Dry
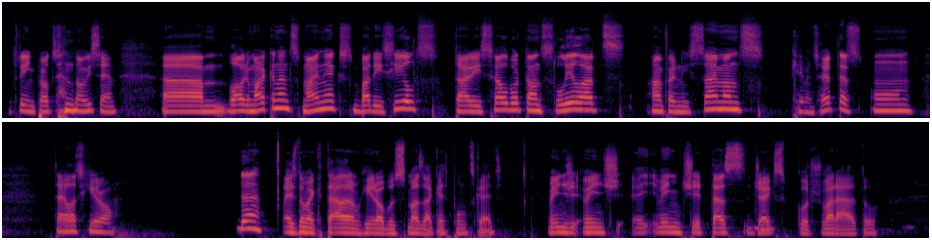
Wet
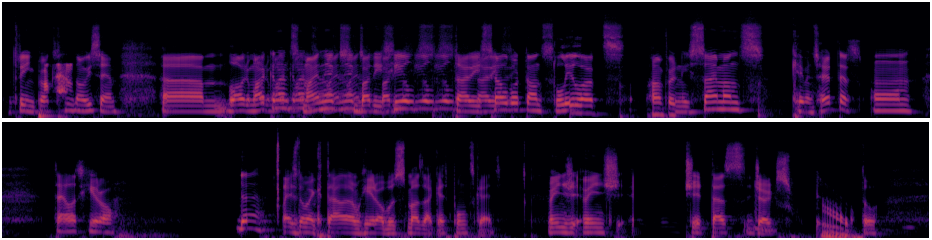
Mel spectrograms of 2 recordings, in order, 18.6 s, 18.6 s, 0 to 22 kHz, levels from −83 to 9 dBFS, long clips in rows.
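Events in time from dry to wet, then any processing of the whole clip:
0.42–0.69 spectral gain 830–2800 Hz +24 dB
2.31–5.13 feedback echo 0.199 s, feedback 40%, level -9 dB
5.67–6.73 frequency shift -88 Hz
8.19–10.29 rippled Chebyshev low-pass 6500 Hz, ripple 6 dB
11.72–13.2 negative-ratio compressor -36 dBFS
13.71–14.77 dip -10.5 dB, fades 0.41 s
15.49–16.12 flipped gate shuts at -34 dBFS, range -41 dB
16.8 tape stop 1.08 s
whole clip: graphic EQ 125/250/500/8000 Hz -9/-7/+10/-5 dB; compressor 6:1, threshold -37 dBFS; notches 50/100/150/200/250 Hz; gain +1.5 dB

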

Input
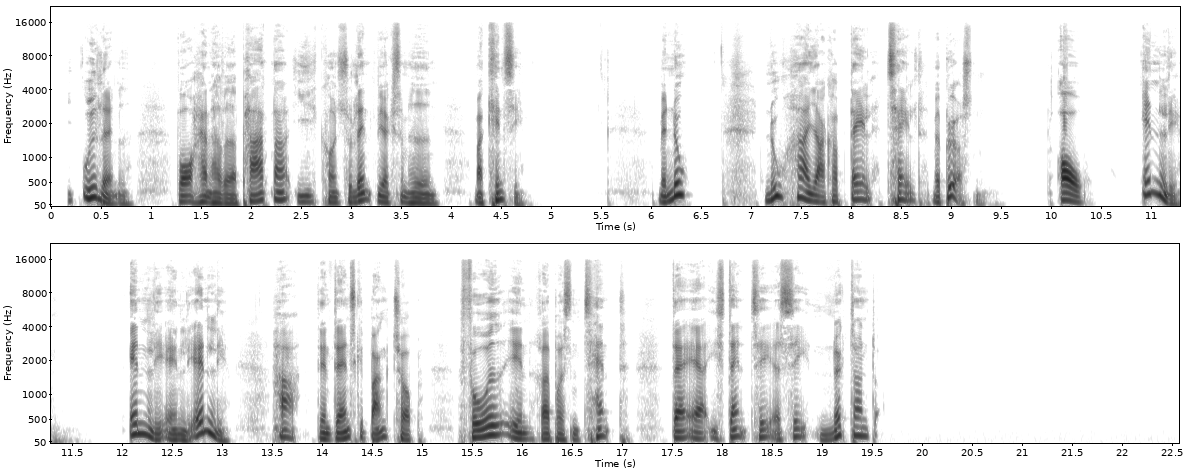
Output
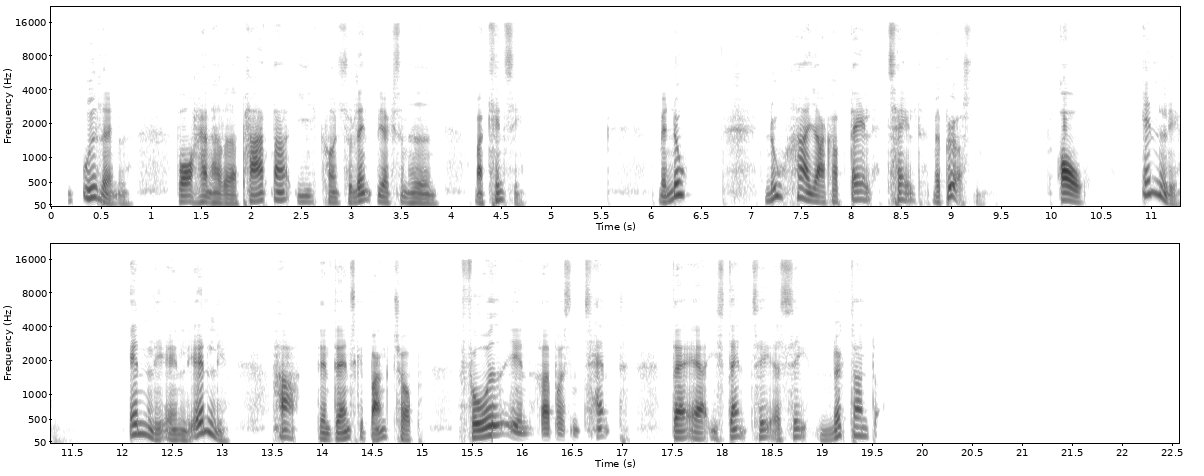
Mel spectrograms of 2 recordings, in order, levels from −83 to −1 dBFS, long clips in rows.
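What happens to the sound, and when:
15.7–16.98 HPF 240 Hz 24 dB/oct
whole clip: HPF 560 Hz 6 dB/oct; band shelf 5300 Hz -15.5 dB 2.4 oct; comb 2.7 ms, depth 34%; gain -4 dB

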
